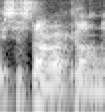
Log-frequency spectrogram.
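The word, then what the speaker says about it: Szarekhan: I pronounced it Cesarican, and then Cesarican. Yeah. It's like Caesarian. You think Caesarian, and you just think, of like the Khan doing it.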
